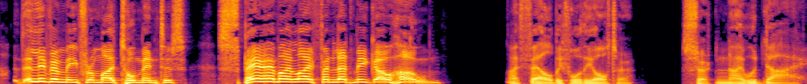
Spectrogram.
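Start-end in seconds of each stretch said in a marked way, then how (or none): 0.2-4.4 very high voice, cracking and pleading. The narrator, crawling forward at Mass, pleads to the Lord, voice like broken glass. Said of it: "I pleaded, my voice like broken glass".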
